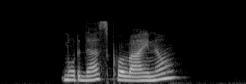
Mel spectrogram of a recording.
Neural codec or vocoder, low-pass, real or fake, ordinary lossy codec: codec, 16 kHz, 0.5 kbps, X-Codec, HuBERT features, trained on balanced general audio; none; fake; none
